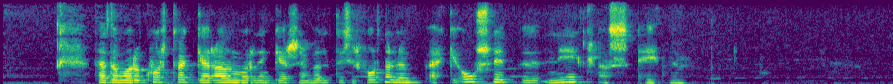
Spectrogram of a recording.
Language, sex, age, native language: Icelandic, female, 40-49, Icelandic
